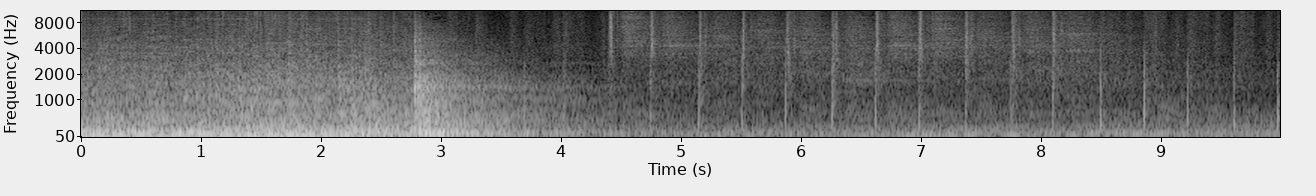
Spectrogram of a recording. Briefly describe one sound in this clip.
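Small footsteps patter across a hard floor in a large echoing hall.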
